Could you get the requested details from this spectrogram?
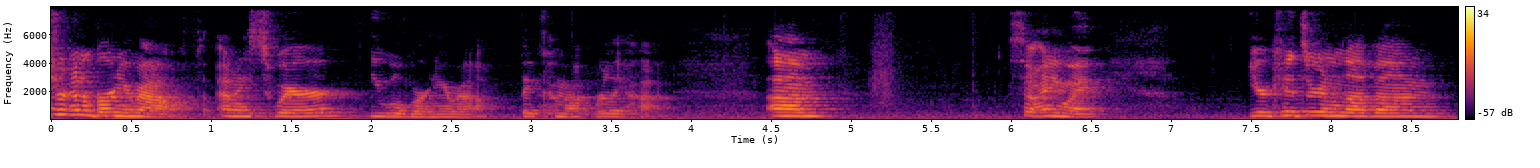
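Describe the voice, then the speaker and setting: An American woman with a fairly high voice hosts a chatty, informal cooking demonstration. She sounds chirpy and enthusiastic. The room is clearly echoey, with faint noise behind her. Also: a bit bright. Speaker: host of a home baking show. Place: indoors, home kitchen.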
